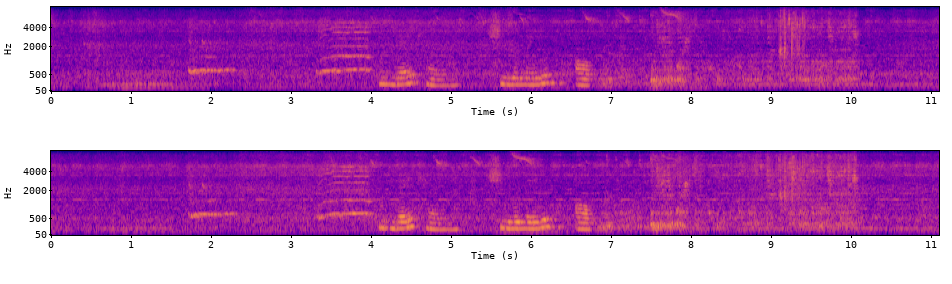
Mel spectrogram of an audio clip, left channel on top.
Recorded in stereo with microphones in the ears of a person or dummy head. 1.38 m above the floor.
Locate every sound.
1.7 s singing: 5° left (ahead or behind), 1.1 m
4.1 s a woman speaking: 5° left (ahead or behind), 1.4 m
6.8 s a toilet flushing: 70° right (ahead or behind), 1.3 m
9.1 s crushing: 20° left (ahead or behind), 0.5 m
